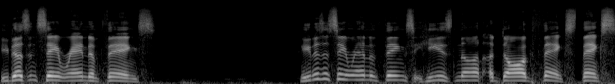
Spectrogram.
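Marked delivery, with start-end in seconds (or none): none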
